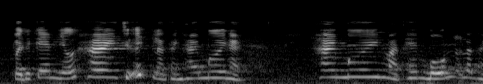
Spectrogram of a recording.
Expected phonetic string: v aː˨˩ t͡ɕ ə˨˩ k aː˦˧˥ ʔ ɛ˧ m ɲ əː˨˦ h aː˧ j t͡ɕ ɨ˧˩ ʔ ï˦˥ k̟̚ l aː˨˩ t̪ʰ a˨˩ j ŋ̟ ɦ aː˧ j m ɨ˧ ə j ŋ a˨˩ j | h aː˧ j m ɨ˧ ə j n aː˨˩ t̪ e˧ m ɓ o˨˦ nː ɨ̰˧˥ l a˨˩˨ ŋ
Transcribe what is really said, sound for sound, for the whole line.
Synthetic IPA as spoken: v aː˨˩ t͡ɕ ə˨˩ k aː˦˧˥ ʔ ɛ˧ m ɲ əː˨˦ h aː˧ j t͡ɕ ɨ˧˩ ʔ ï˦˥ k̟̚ l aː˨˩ t̪ʰ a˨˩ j ŋ̟ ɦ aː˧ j m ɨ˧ ə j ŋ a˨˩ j | h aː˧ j m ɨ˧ ə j m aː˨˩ t̪ʰ e˧ m ɓ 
